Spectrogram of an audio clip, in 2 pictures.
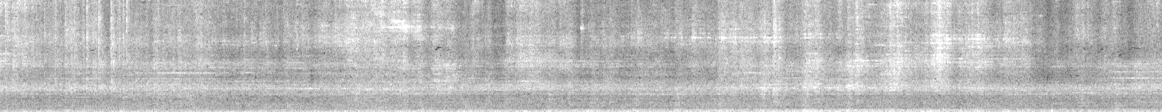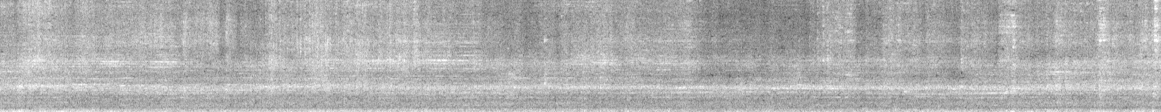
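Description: Freight cars (boxcars, then loaded tank cars) rolling slowly past on jointed track: steady wheel-on-rail rumble and clatter, with a high, steady wheel squeal running over it.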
